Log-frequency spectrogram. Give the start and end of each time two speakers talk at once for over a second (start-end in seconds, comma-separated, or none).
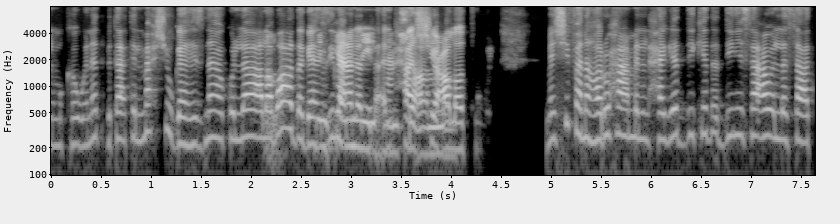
2.2-4.1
